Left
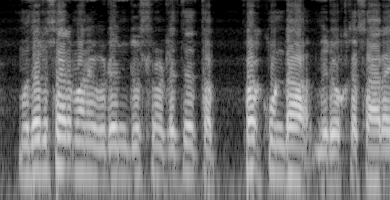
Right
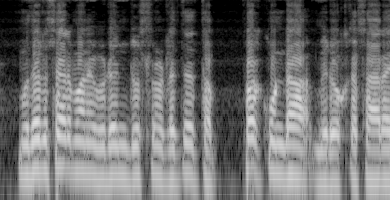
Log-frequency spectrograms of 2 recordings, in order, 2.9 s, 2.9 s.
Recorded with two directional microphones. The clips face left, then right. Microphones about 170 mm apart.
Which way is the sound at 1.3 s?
10° left (ahead or behind).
